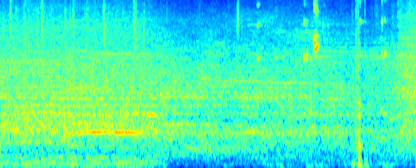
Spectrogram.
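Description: Large arena crowd cheering steadily. Near the end come a couple of sharp knocks, a basketball bouncing on the hardwood court.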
